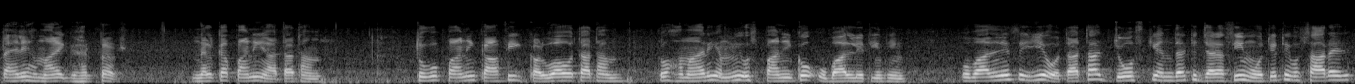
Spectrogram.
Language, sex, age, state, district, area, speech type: Urdu, male, 18-30, Uttar Pradesh, Shahjahanpur, urban, spontaneous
